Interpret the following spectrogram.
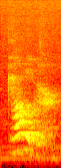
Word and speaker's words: Gallacher: Gallacher. Gallacher. It's like it's a G, but it's not.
